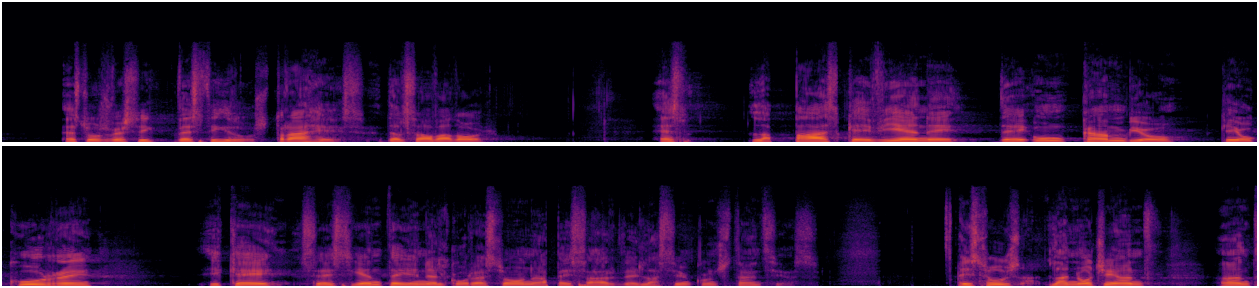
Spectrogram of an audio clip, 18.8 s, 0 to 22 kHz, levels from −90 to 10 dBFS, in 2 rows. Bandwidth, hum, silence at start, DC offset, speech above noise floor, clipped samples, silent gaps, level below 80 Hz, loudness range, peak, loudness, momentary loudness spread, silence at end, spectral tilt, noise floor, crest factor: 15.5 kHz; none; 0.45 s; under 0.1%; 44 dB; under 0.1%; none; -72 dBFS; 5 LU; -14 dBFS; -33 LUFS; 12 LU; 0 s; -5 dB/octave; -77 dBFS; 18 dB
